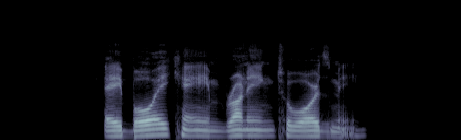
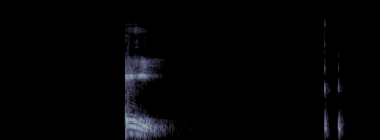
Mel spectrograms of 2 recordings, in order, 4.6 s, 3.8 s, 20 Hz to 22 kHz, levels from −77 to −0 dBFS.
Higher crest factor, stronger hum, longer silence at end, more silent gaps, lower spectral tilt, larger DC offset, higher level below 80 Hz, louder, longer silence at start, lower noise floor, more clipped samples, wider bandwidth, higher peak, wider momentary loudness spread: about the same, 20 dB vs 24 dB; neither; first, 0.95 s vs 0.4 s; neither; first, -7 dB/octave vs -4 dB/octave; neither; about the same, -72 dBFS vs -76 dBFS; about the same, -31 LUFS vs -31 LUFS; second, 1.05 s vs 1.25 s; first, under -90 dBFS vs -83 dBFS; neither; second, 7.6 kHz vs 13 kHz; about the same, -14 dBFS vs -16 dBFS; second, 12 LU vs 20 LU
